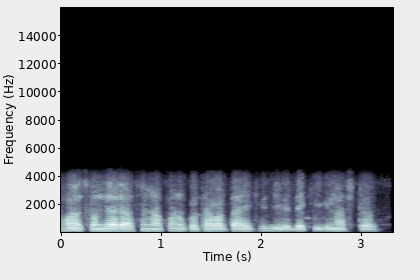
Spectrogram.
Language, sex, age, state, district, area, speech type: Odia, male, 18-30, Odisha, Subarnapur, urban, conversation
